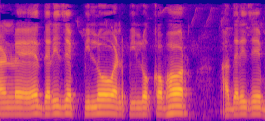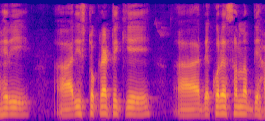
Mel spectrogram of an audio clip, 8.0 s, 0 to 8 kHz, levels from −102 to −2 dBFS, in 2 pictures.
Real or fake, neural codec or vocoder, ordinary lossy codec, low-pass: real; none; MP3, 48 kbps; 7.2 kHz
